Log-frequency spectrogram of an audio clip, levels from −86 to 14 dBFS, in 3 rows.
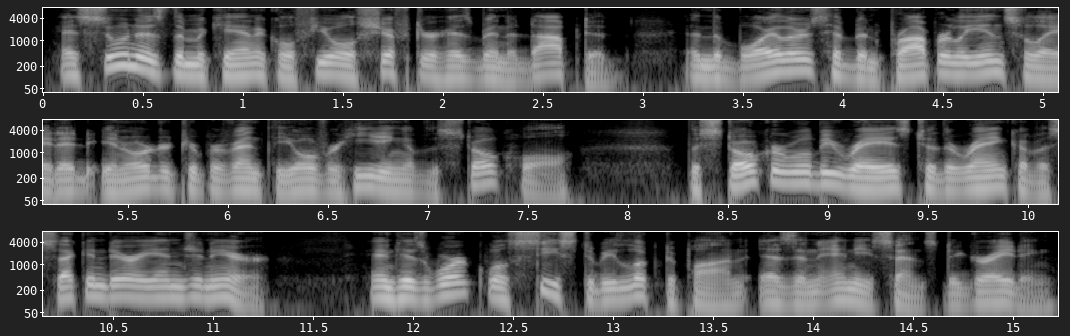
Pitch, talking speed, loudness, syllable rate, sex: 110 Hz, 210 wpm, -20 LUFS, 6.2 syllables/s, male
